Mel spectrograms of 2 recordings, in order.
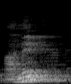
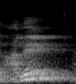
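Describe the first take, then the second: First: Said in the usual way. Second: Asks for a louder amen, calling out with a laugh. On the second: Shown as a demonstration. Pastor urging the youth group to answer louder, with a laugh. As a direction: push the call so the kids answer louder. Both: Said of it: "더 목소리 커야 돼".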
